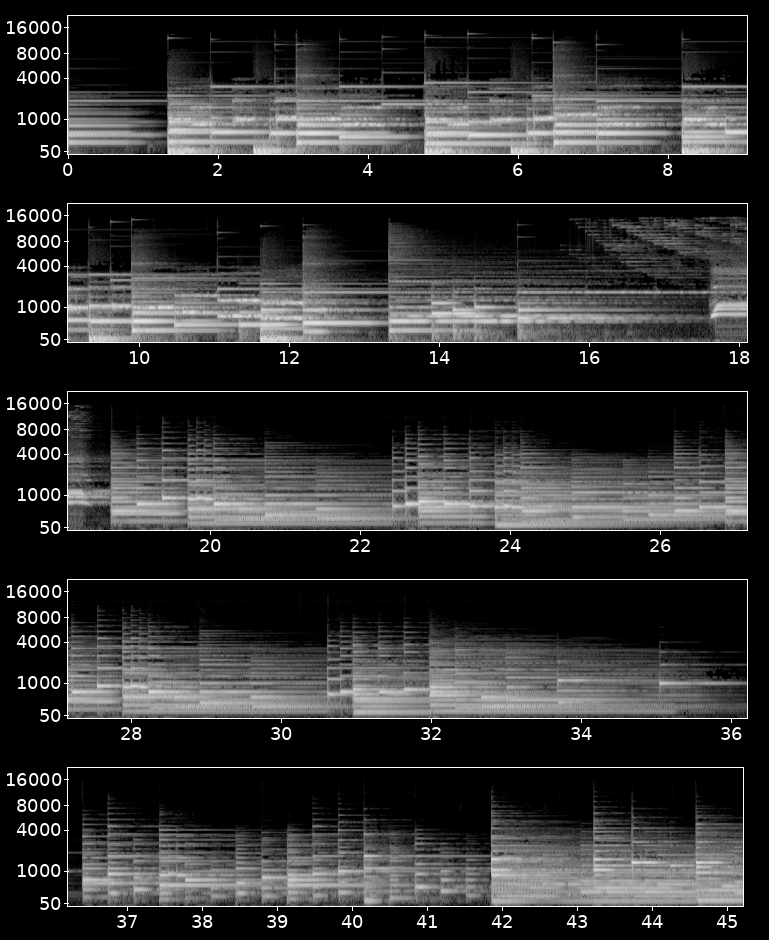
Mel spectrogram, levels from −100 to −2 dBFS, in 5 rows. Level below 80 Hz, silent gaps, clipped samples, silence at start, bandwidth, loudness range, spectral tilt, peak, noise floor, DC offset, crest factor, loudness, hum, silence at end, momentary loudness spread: -34 dBFS; none; under 0.1%; 0 s; 14.5 kHz; 10 LU; -7 dB/octave; -6 dBFS; -53 dBFS; under 0.1%; 18 dB; -22 LUFS; none; 0 s; 16 LU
